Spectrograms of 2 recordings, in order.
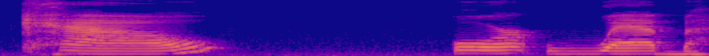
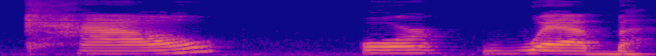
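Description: The two takes are said the same way.

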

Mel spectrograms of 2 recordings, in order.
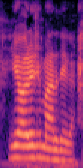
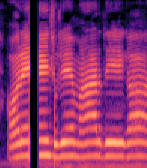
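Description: First: Said in the usual way. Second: Loud, drawn-out mock panic; hammed-up cry of impending doom; playful alarm. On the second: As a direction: wail it loudly and slowly. Alarm at being killed in game.

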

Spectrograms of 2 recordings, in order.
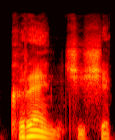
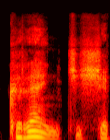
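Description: Both takes have the same delivery.

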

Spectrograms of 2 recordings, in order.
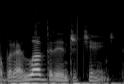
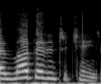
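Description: First: Said in the usual way. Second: Excited gush. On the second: Real, not acted.

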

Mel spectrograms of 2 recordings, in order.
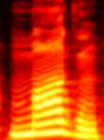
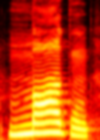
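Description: Both takes have the same delivery.

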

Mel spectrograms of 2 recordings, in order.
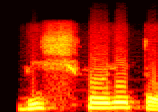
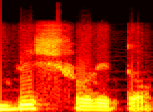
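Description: First: Said in the usual way. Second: বিস্ফোরিত lager en langzaam uitgesproken als "বিশোরিতো"; বিস্ফোরিত zorgvuldig als biʃorito uitspreken; correcte uitspraak. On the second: Shown as a demonstration. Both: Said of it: "এগুলো হচ্ছে বানান এবং পাশে হচ্ছে উচ্চারণ".

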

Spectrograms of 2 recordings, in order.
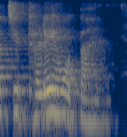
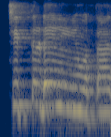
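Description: First: चिथड़े said with an aspirated थ and a falling close; चिथड़े with a clear aspirated th, the right way; correct pronunciation. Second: चितड़े said with a plain t sound, marked as wrong; चितड़े with a soft unaspirated t, the wrong way; wrong pronunciation. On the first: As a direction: stress चिथड़े with a breathy थ sound. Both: Shown as a demonstration.

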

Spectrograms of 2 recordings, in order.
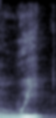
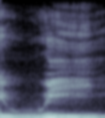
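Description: First: "oui" higher and louder, pronounced as in French. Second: Said in the usual way. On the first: Retold or imitated. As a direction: imitate the ghost's French "oui" with a French vowel. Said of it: "he said, uh". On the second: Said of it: "He didn't say "oui".

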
